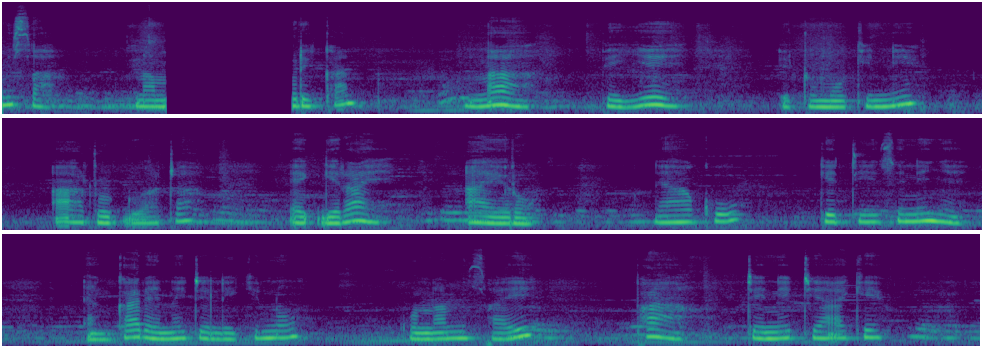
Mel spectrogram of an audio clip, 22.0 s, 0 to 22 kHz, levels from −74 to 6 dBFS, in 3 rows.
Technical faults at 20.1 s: none

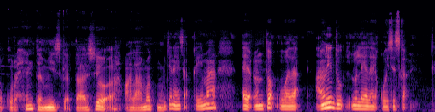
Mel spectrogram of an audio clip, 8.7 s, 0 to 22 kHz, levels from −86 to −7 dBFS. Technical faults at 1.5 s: MP2 compression; section at the wrong speed

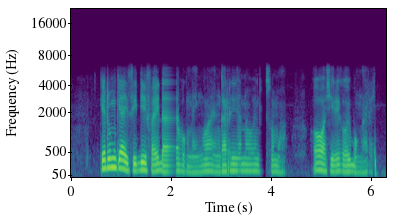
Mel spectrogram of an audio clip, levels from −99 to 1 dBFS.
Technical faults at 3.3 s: burst of packet loss; lost packet rebuilt from error correction

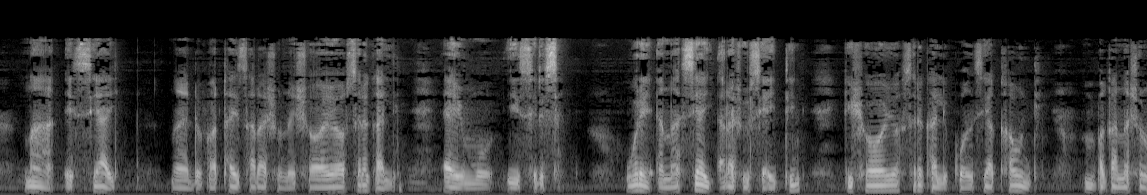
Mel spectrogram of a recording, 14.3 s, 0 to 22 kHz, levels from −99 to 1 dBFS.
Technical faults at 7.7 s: AAC compression; pre-emphasis left on

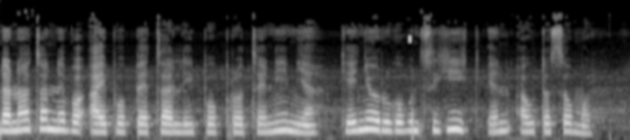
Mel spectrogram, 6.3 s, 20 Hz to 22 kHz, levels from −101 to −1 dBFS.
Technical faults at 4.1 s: MP2 compression; DAB burbling

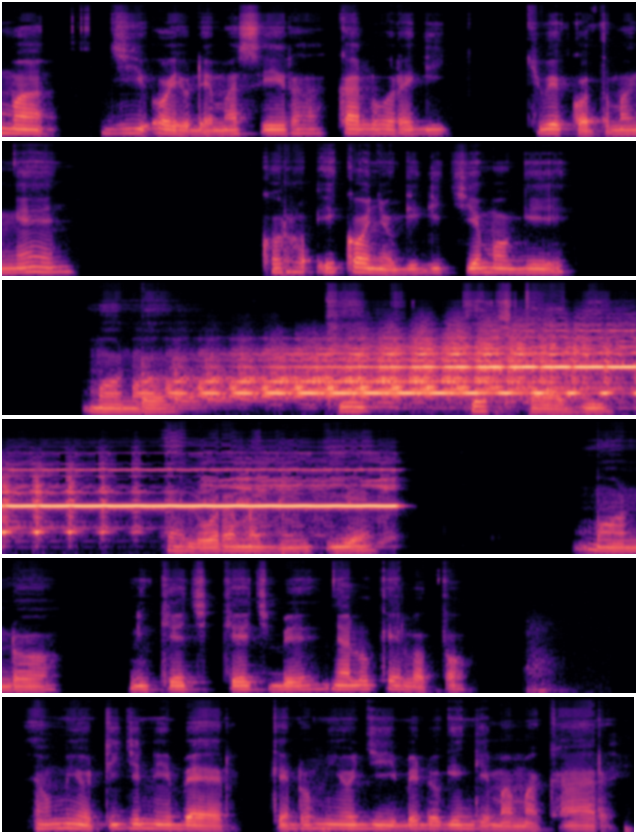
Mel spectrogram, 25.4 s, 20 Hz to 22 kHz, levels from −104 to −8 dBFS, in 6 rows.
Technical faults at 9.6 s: feedback howl

